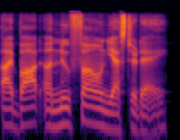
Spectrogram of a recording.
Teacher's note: For example, in the sentence, I bought a new phone yesterday, the words bought, new phone, and yesterday may carry the main stress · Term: sentence stress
